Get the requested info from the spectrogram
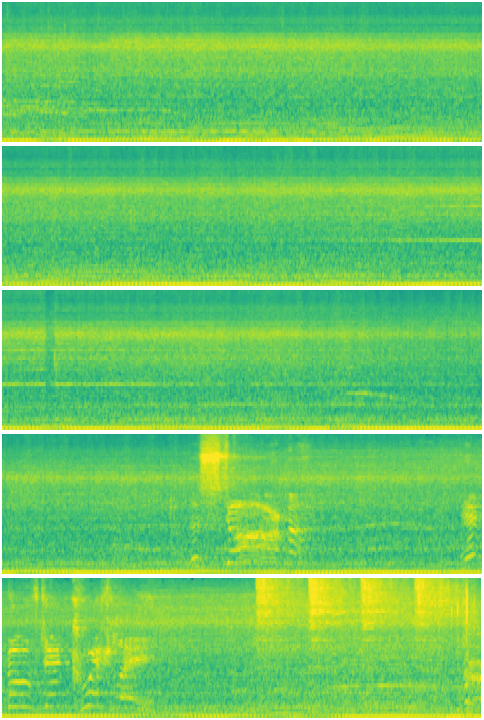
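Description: Heavy, droning low rumble from the band's amplified bass and guitar held between riffs, loud and steady with short breaks. A man's voice shouts over the PA a couple of times in the last few seconds.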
